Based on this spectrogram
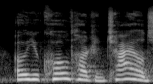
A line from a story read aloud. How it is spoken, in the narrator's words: she cried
